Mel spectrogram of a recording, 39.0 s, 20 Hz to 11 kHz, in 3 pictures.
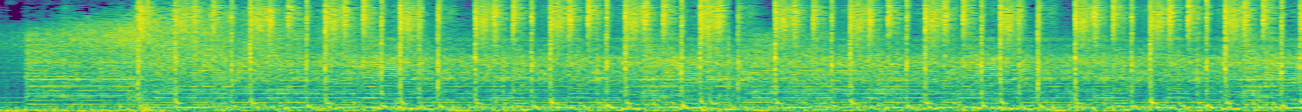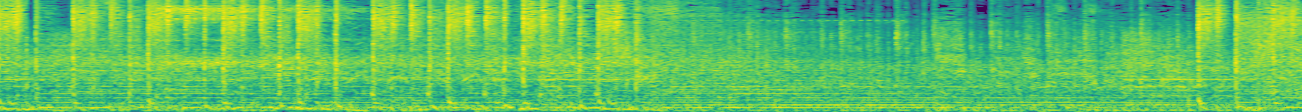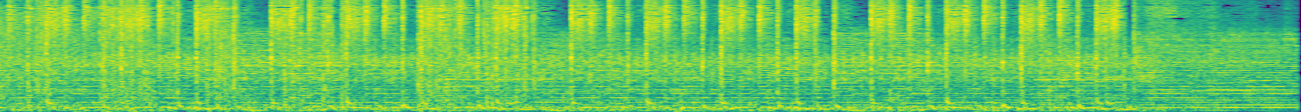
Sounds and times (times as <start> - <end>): Music: 0.0 - 39.0.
